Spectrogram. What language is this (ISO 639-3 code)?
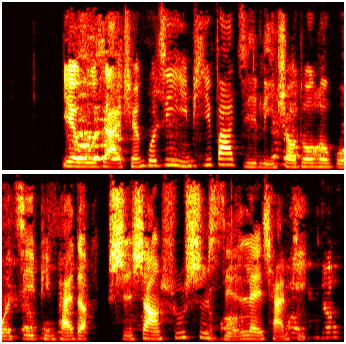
zho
